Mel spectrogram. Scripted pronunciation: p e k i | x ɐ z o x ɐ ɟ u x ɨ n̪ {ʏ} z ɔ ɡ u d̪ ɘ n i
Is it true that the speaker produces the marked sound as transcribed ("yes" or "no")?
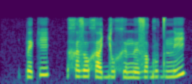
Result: no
